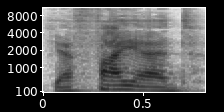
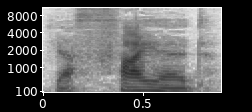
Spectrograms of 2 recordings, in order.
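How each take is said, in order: First: A lightly done, louder Alan Sugar catchphrase; firm boardroom dismissal, only hinted at; imitating Alan Sugar firing someone; Alan Sugar impression. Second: Said in the usual way. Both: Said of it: "your Alan Sugar impression".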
